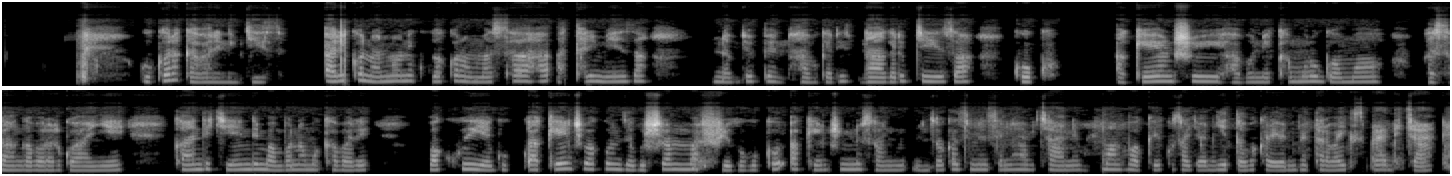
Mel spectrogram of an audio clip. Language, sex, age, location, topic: Kinyarwanda, male, 18-24, Burera, finance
